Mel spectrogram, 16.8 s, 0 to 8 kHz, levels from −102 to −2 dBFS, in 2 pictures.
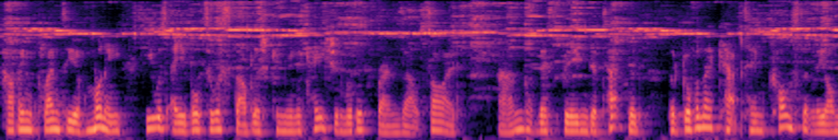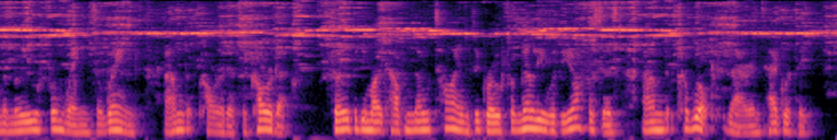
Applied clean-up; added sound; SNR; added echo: classical method log-MMSE.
